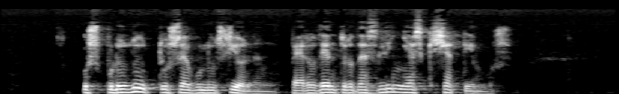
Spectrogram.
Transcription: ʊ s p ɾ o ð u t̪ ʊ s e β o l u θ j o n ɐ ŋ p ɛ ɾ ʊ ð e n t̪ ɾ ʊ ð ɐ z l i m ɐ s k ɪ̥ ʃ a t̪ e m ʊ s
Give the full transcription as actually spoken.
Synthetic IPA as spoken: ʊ s p ɾ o ð u t̪ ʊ s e β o l u θ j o n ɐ ŋ p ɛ ɾ ʊ ð e n t̪ ɾ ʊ ð ɐ z l i ɲ ɐ s k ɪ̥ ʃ a t̪ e m ʊ s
